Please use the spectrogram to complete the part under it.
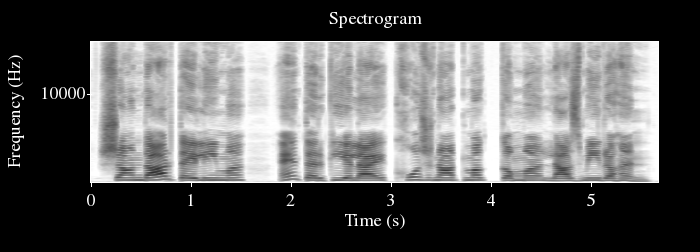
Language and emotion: Sindhi, neutral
